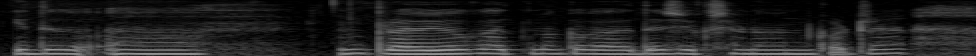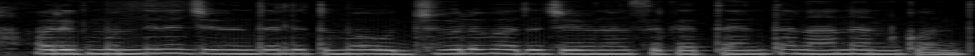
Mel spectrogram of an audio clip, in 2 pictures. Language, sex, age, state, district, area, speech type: Kannada, female, 18-30, Karnataka, Shimoga, rural, spontaneous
